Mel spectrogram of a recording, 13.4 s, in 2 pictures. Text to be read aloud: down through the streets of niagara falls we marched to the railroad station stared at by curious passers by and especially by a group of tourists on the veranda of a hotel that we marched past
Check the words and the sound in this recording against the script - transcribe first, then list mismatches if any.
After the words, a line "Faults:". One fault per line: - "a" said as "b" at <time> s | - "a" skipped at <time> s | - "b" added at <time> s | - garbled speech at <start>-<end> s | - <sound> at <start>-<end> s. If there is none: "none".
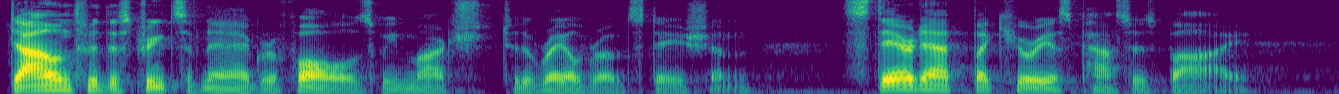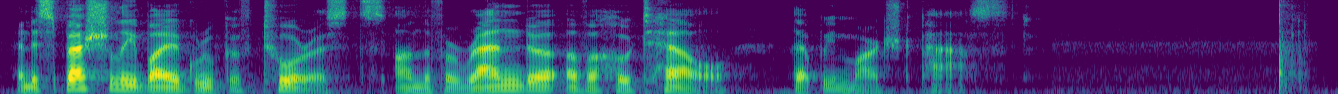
down through the streets of niagara falls we marched to the railroad station stared at by curious passers by and especially by a group of tourists on the veranda of a hotel that we marched past
Faults:
- tap at 13.1-13.3 s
